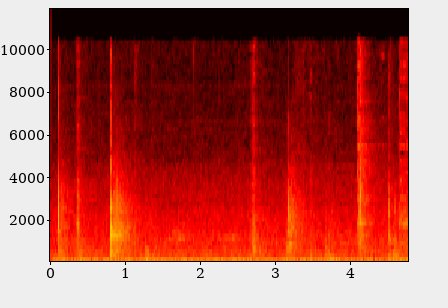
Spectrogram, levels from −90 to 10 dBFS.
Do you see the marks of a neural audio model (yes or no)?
no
